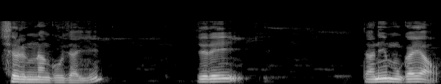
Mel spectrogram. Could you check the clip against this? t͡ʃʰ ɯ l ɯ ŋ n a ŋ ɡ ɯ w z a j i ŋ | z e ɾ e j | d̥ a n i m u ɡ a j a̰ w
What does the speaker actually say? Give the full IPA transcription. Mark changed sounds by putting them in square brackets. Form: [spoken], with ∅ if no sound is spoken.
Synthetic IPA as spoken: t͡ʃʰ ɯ [ɾ] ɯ ŋ n a ŋ ɡ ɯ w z a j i [∅] | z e ɾ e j | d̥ a n i m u ɡ a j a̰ w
